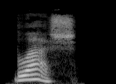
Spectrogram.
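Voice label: "blush", spoken word, articulation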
